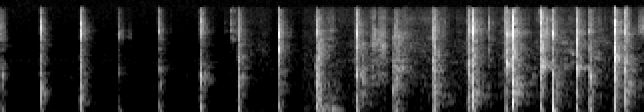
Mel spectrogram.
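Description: A small round of applause: a few sharp, even claps at first, quickly joined by more hands into a denser, overlapping patter that grows a little louder before the end.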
